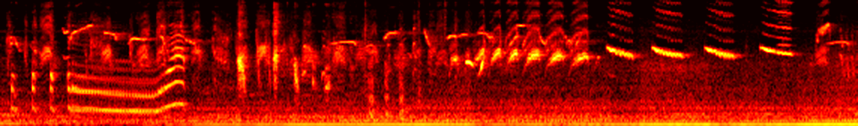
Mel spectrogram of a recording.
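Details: Wild-caught old Chinese hwamei, praised for an excellent singing voice: a long slurred whistle rising at the end, then varied warbled phrases and a run of quick repeated downslurred notes, over a steady low hum.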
